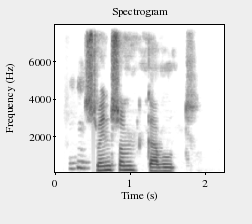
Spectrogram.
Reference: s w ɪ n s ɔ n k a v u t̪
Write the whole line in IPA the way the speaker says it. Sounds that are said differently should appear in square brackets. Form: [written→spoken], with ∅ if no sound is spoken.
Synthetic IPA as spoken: s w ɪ n s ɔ n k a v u t̪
